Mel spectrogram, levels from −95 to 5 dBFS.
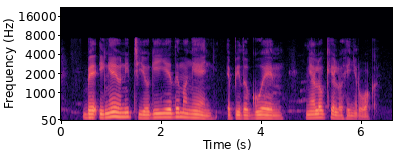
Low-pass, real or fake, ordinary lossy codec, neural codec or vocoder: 7.2 kHz; real; none; none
